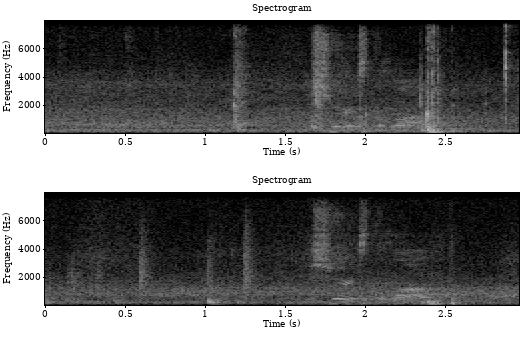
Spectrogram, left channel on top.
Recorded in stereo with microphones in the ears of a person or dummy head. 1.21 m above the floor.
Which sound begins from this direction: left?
A man speaking, at 1.6 s.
